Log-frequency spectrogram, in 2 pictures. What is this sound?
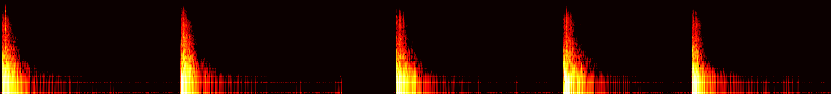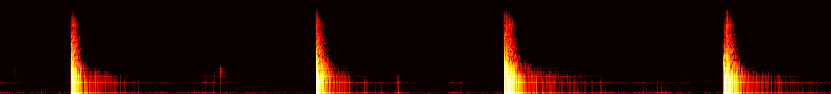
door wood hit +window rattle slam bang various
bang, door, hit, rattle, slam, window, wood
